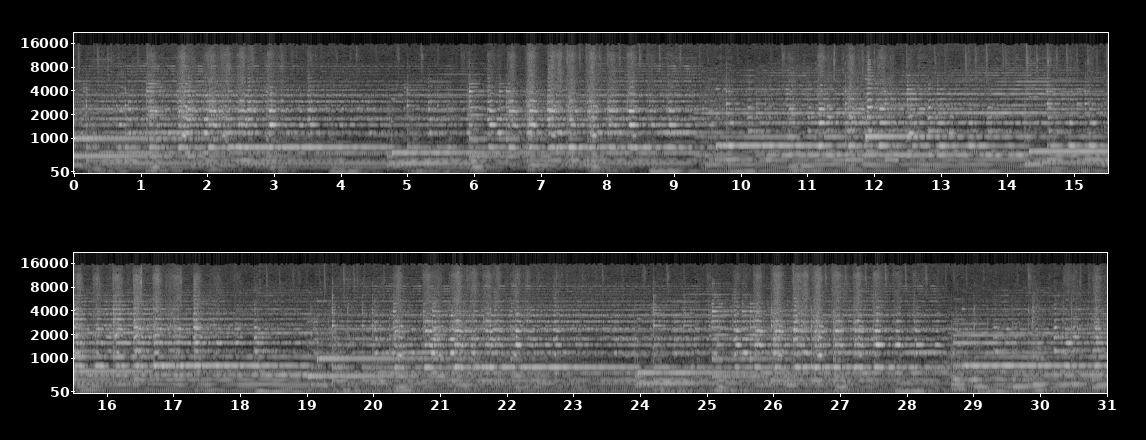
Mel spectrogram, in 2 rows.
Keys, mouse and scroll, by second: 20.0 double click, 22.5-24.0 typing, 30.6-31.0 typing.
